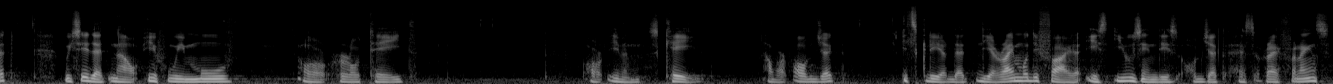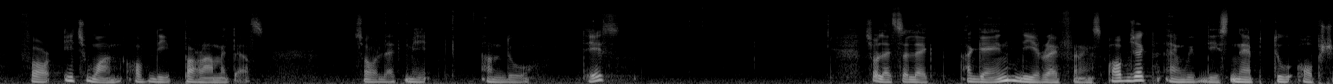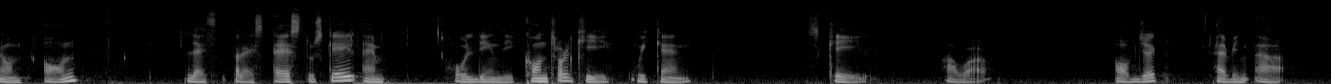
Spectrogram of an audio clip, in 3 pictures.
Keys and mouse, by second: 0.7 g, 3.0 r, 5.9 s, 17.1 ctrl+z, 17.3 ctrl+z, 27.7 s.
